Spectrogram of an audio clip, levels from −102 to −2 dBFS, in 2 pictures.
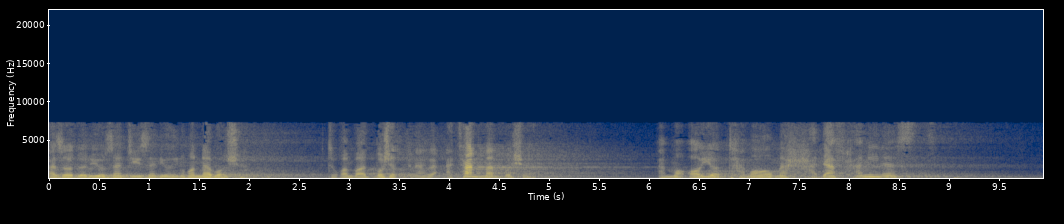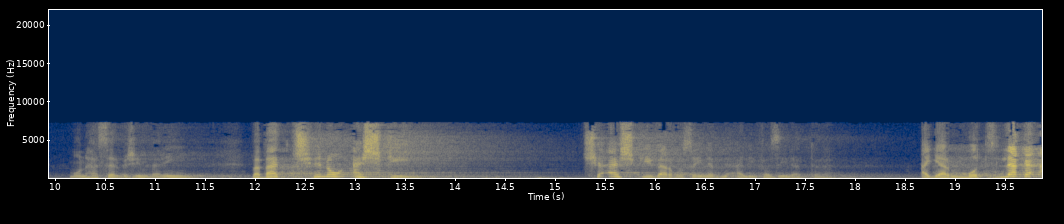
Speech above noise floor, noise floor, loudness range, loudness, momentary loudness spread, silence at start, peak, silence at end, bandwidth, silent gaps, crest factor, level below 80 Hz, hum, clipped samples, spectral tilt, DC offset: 33 dB; -62 dBFS; 9 LU; -30 LUFS; 22 LU; 0 s; -6 dBFS; 0 s; 7.8 kHz; none; 26 dB; -54 dBFS; none; under 0.1%; -4.5 dB/octave; 0.2%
